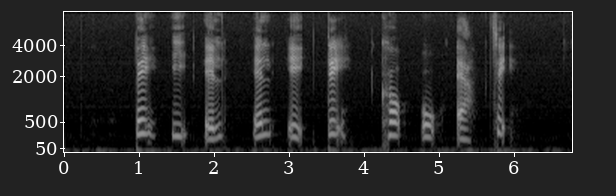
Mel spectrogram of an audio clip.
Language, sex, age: Danish, female, 25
